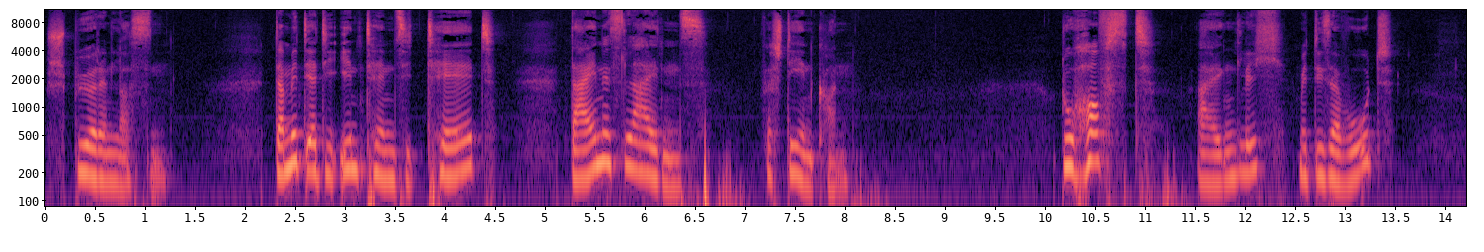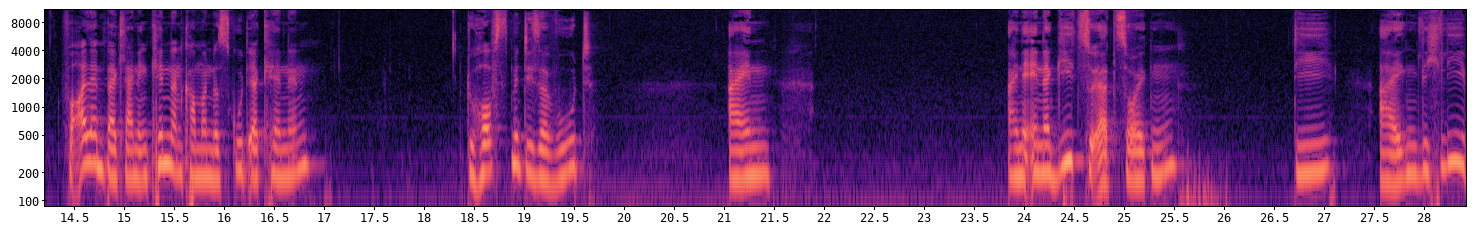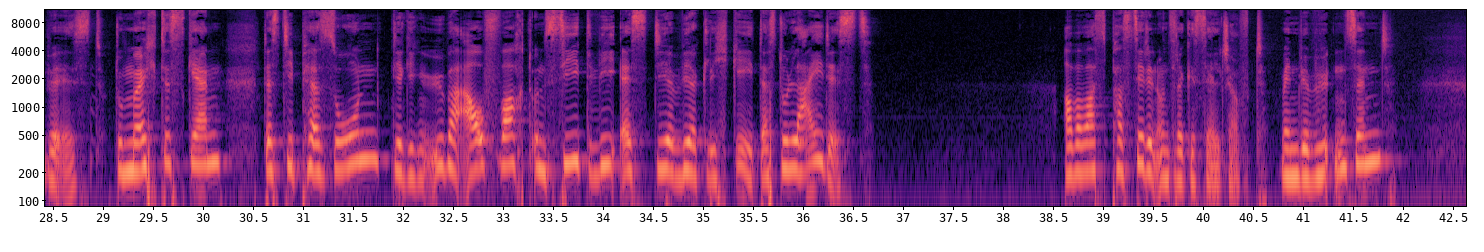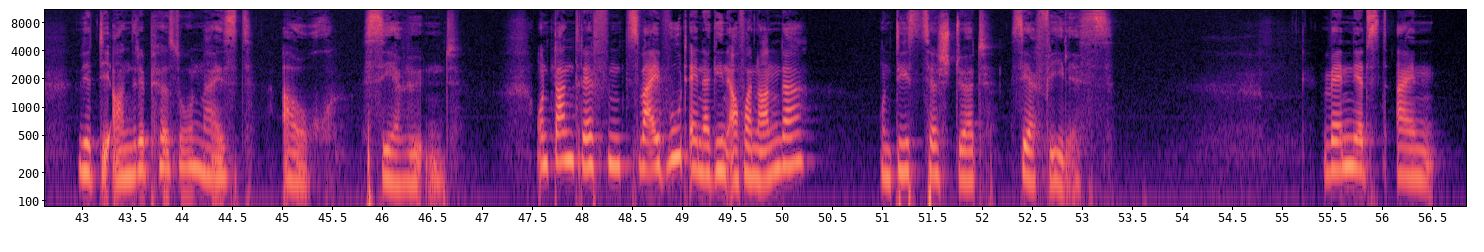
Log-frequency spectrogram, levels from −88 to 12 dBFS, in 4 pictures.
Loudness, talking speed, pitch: -19 LUFS, 95 wpm, 175 Hz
